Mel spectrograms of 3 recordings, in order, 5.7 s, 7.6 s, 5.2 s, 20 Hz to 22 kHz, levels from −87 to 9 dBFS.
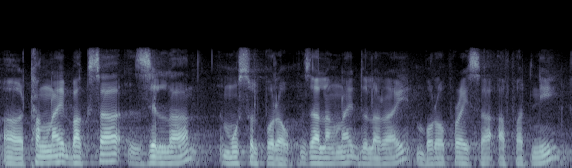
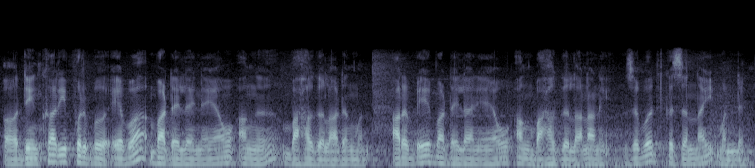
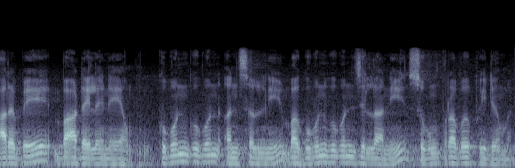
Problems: low volume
